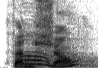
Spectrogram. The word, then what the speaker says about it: Fanchon: It's French. Fanchon. Fanchon. Is the way you would pronounce it.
